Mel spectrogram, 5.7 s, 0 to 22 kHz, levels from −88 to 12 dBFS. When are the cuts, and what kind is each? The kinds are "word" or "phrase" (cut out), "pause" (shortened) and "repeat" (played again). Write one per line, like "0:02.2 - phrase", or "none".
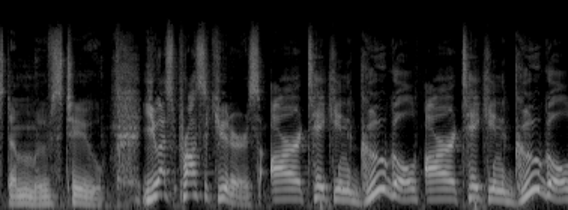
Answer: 0:04.2 - repeat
